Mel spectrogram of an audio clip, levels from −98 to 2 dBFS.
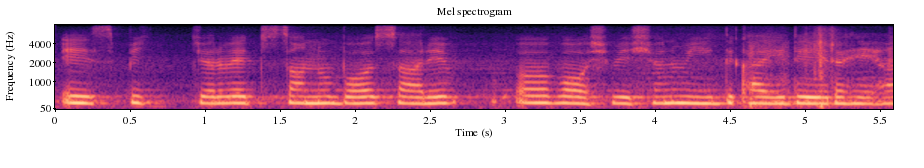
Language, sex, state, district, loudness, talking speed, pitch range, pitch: Punjabi, female, Punjab, Kapurthala, -14 LUFS, 150 wpm, 225-235 Hz, 230 Hz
